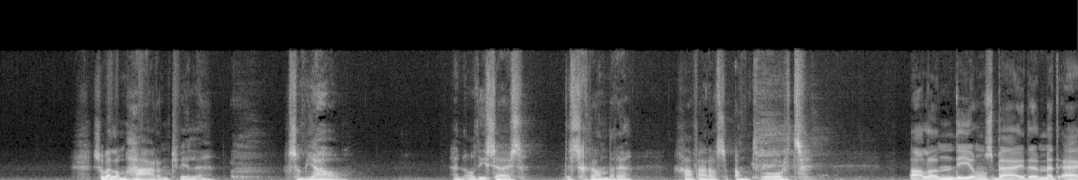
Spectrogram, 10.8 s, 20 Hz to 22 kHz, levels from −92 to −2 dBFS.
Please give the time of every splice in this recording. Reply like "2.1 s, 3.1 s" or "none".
4.4 s, 9.0 s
